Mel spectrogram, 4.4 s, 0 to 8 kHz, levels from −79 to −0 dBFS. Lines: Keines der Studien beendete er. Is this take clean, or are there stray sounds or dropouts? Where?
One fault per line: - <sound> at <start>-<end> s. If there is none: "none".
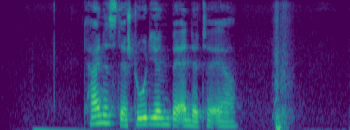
- whoosh at 3.4-3.7 s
